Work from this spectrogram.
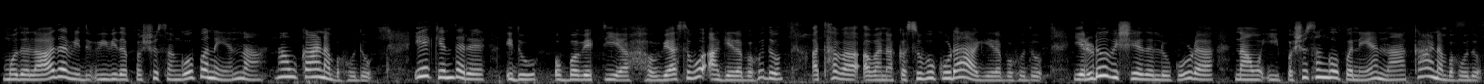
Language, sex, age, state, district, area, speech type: Kannada, female, 18-30, Karnataka, Uttara Kannada, rural, spontaneous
